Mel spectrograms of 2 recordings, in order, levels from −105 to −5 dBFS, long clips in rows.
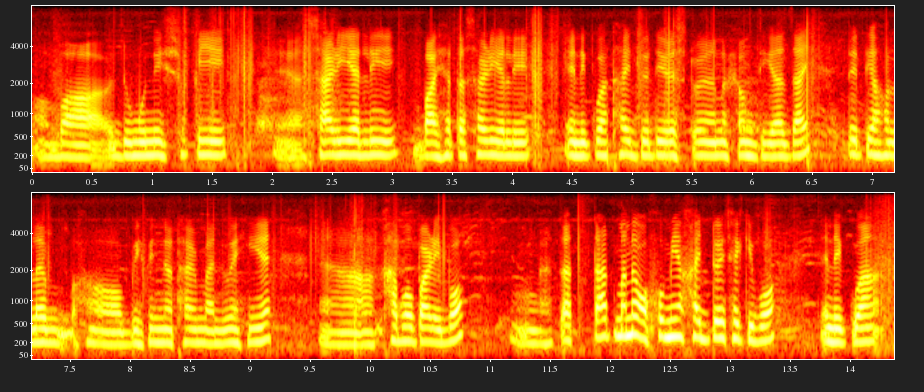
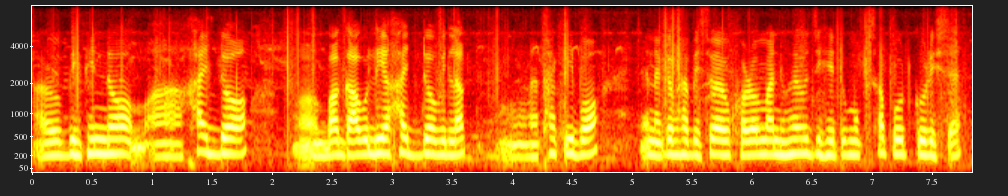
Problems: background sounds at intervals, background conversations at intervals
